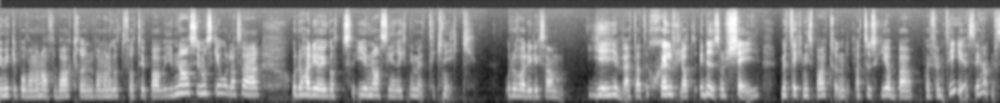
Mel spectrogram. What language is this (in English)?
Swedish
